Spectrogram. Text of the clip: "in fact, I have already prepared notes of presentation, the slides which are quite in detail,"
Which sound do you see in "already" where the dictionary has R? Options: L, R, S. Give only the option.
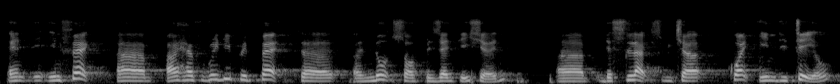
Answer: R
